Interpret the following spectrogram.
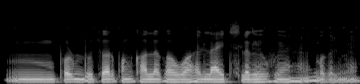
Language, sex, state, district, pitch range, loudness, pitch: Hindi, male, Bihar, Lakhisarai, 115-120 Hz, -22 LUFS, 115 Hz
